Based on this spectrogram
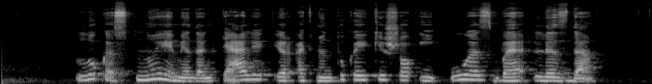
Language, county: Lithuanian, Panevėžys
